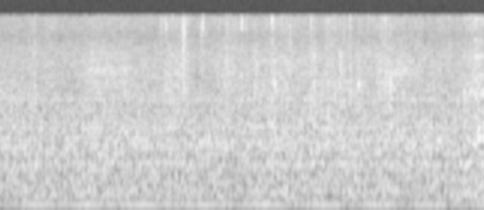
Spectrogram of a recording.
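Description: Faint handling sounds: a few soft ticks and rustles as a strand of tinsel trim is twisted by hand onto the rim of a paper plate, over a steady low hum.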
